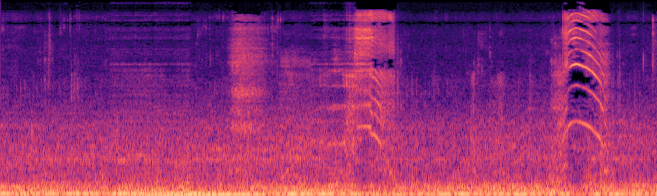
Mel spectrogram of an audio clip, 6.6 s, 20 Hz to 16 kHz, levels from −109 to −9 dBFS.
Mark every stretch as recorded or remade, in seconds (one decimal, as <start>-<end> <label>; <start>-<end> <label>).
0.0-1.1 recorded; 1.1-1.9 remade; 1.9-3.1 recorded; 3.1-3.7 remade; 3.7-6.6 recorded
